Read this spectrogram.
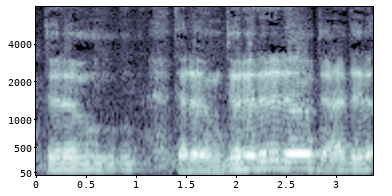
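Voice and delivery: low burbling "tulum, tululum"; climbing noises. Retold or imitated. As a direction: burble nonsense syllables for someone climbing. Hums the climbing in story.

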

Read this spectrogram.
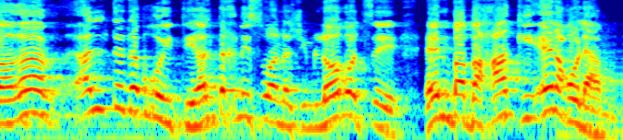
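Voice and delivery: high, loud anguished voice; grieving refusal. A narrator's reading. Baba Sali refusing visitors, weeping and loud. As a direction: push everyone away in grief. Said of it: "היה בוכה".

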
